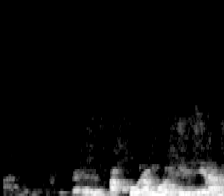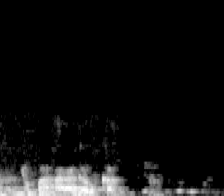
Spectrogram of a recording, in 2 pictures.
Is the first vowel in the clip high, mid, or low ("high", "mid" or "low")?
low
